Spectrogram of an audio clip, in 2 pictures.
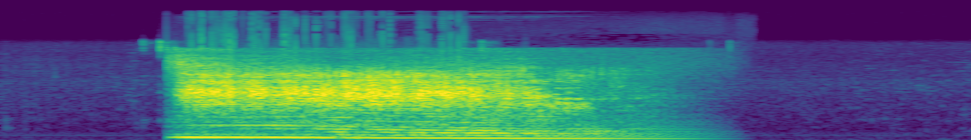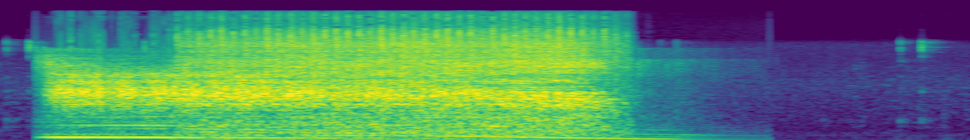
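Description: A tank engine rumbles loudly and then fades away.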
